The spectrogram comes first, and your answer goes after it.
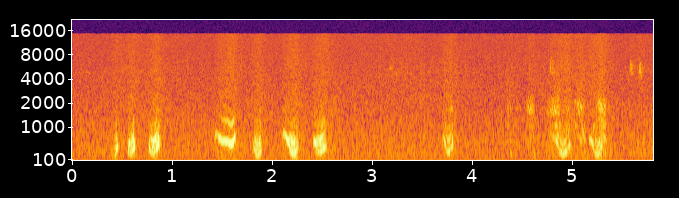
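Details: Three-week-old fox cubs at Bjørneparken, starting to get adventurous: a series of short squeaky yelps, some rising and falling, in scattered bursts of two or three with brief pauses between, over a quiet background.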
